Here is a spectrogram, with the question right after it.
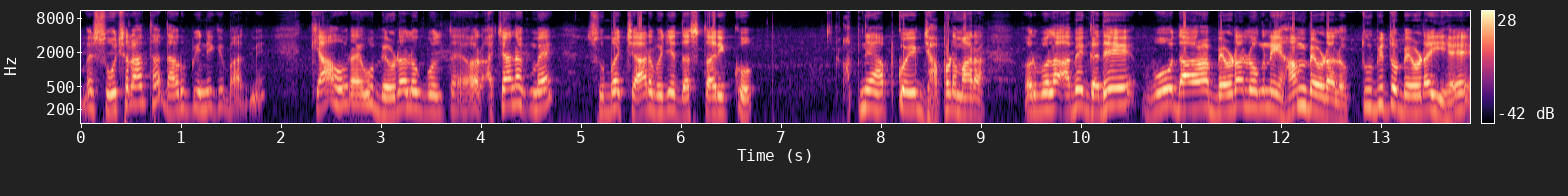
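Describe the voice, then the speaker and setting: Behind the speech there is noticeable background noise, and the pitch varies in an ordinary way. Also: man, high pitch for a man. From Maharashtra, India. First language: Marathi (speaking Hindi). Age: 60s. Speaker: recovering alcoholic sharing story. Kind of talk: testimony. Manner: casual, colloquial.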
